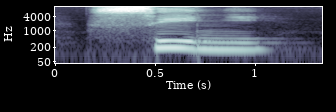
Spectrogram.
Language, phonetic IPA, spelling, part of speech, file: Ukrainian, [ˈsɪnʲii̯], синій, adjective, Uk-синій.ogg
- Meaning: deep blue, indigo (color)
